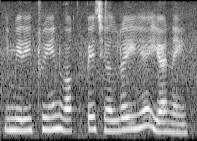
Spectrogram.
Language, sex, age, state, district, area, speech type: Urdu, female, 30-45, Bihar, Gaya, urban, spontaneous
